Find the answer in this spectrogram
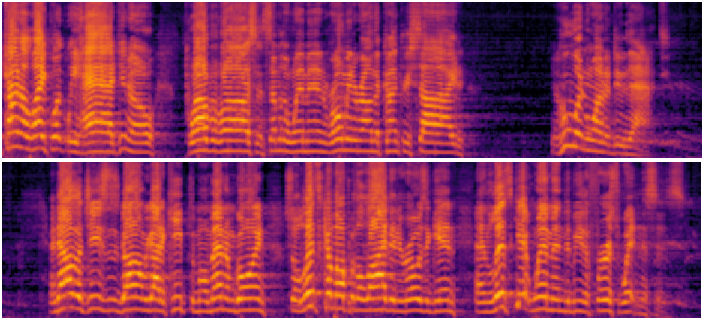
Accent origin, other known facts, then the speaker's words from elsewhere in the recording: North Dakota, United States; also born or lived in Minnesota / Texas; I'm originally from North Dakota. I went to school in Minnesota, moved to Texas.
